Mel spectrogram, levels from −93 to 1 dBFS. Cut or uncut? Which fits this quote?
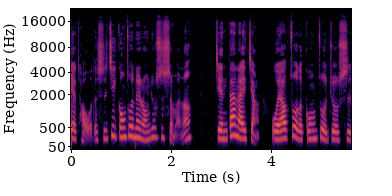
uncut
